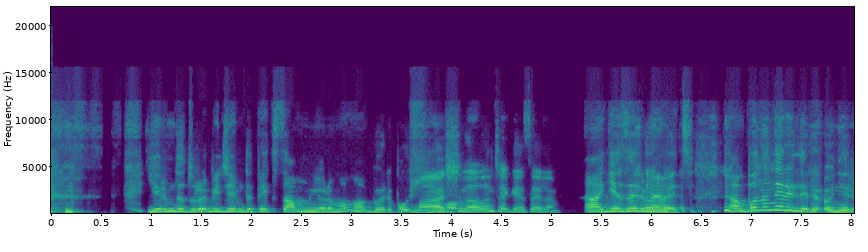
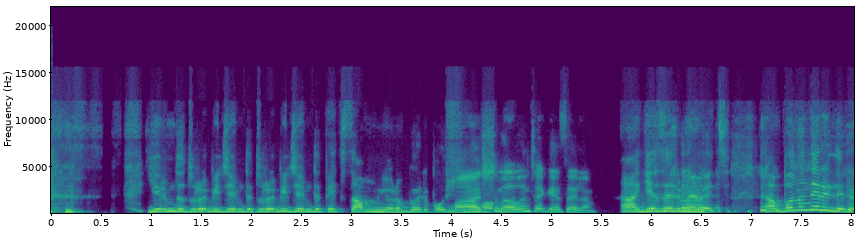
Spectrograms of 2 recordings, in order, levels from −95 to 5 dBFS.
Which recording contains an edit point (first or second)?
second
